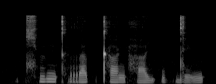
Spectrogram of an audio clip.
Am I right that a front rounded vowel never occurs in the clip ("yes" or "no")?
yes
